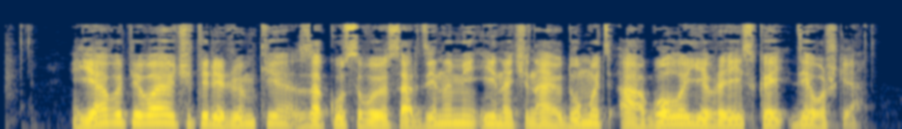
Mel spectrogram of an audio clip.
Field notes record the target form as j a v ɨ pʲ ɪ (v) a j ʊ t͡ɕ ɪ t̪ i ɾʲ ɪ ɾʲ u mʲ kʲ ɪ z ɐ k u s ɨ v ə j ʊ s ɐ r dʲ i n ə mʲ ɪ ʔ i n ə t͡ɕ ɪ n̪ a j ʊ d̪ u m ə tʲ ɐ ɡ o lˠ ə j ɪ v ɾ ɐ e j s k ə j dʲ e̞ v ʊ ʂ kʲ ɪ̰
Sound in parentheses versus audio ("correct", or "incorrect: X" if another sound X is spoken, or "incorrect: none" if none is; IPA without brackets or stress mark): correct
